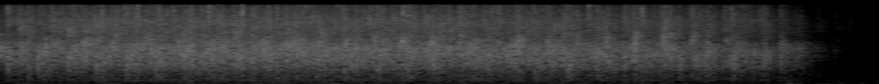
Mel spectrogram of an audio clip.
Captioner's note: applause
